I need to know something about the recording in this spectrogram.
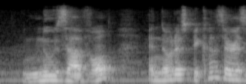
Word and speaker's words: nous avons: starts with a vowel, usually what we will do is we will link these two together with a Z sound to make it sound like nous avons instead of nous avons, two separate words.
